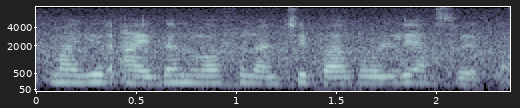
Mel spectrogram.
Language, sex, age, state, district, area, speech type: Goan Konkani, female, 30-45, Goa, Quepem, rural, spontaneous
